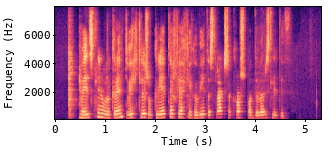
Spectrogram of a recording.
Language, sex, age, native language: Icelandic, female, 18-19, Icelandic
